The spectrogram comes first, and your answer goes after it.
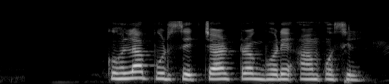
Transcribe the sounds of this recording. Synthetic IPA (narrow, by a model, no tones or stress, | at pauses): koɦlapuɾset͡ɕaɾʈɾɔk̚bʱoɾeʔamosil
